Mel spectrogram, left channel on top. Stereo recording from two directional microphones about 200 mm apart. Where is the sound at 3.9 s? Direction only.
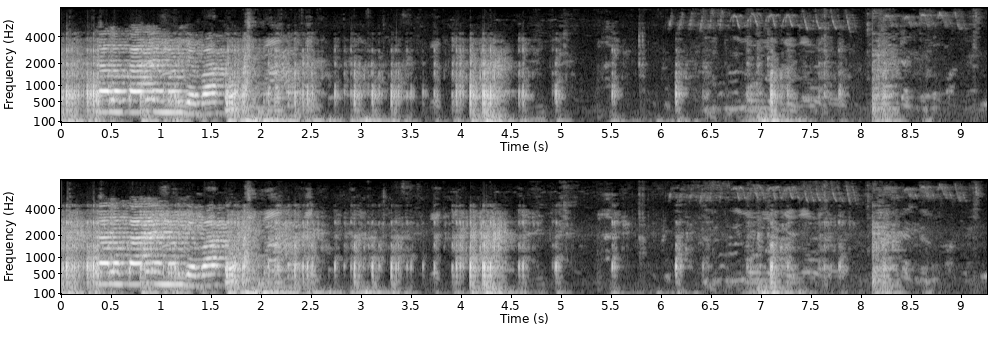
50° right (ahead or behind).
